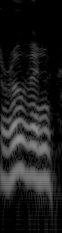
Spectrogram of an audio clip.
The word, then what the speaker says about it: Ruthven: an article by mollies Ruben it's written Ruthven but it's actually pronounced Ruben in the New York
